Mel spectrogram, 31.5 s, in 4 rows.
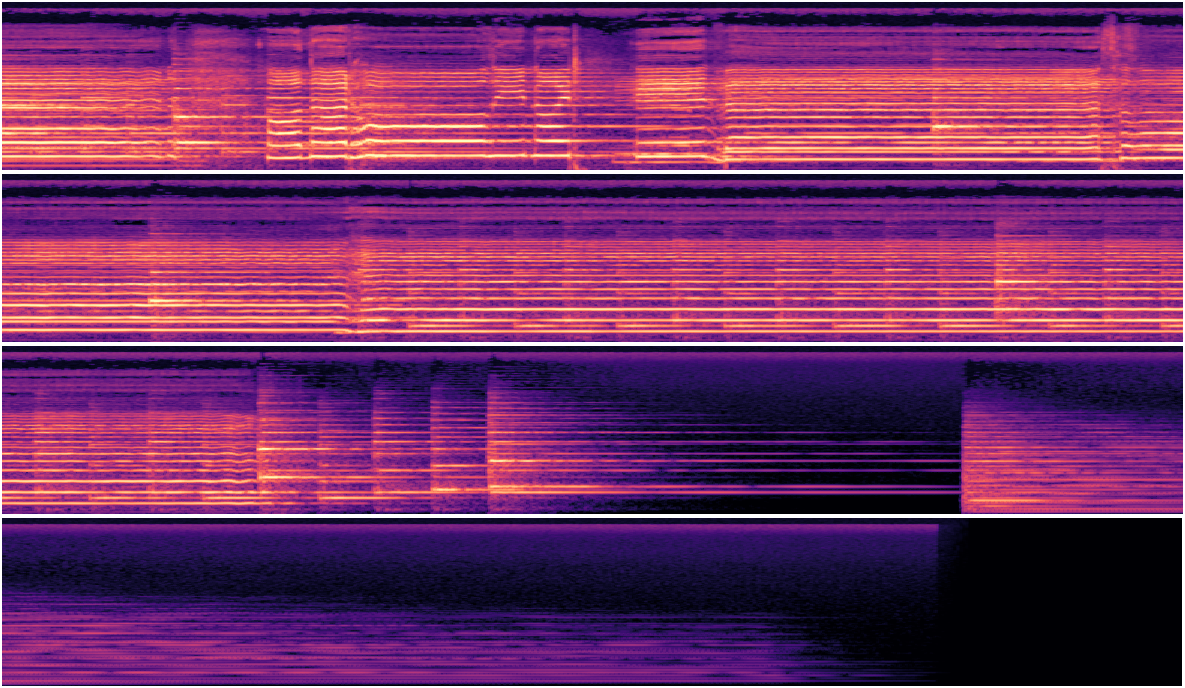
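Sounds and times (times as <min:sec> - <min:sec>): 
soprano singing: 0:00.0 - 0:21.0.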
